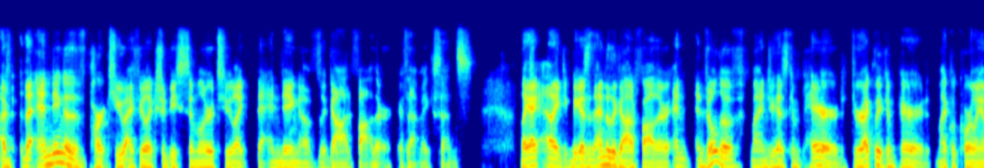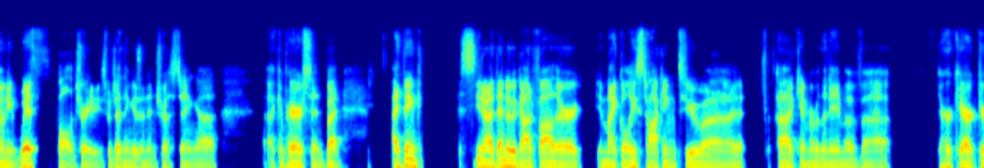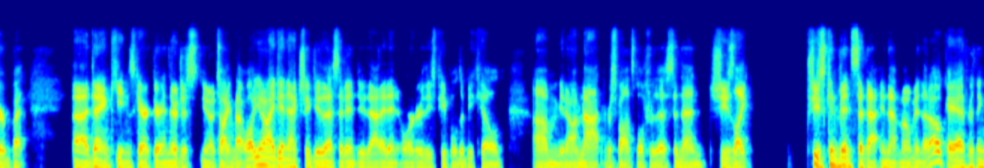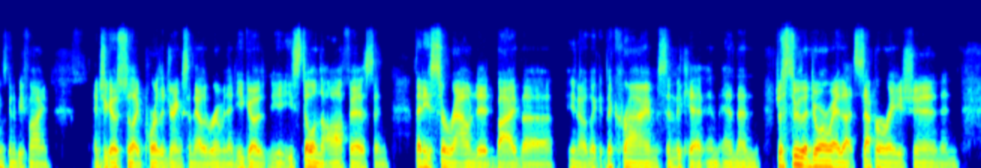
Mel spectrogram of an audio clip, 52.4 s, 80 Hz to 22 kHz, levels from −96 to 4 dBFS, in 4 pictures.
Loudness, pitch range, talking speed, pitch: -28 LUFS, 85-105 Hz, 210 wpm, 95 Hz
